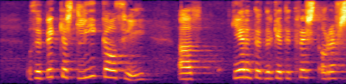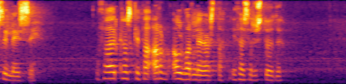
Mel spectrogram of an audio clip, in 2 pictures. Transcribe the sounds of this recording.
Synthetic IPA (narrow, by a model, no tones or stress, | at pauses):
ɔɣθœɥpɪcːast̪liːkaːwθvi | aðcɛːɾɪnt̪ʏt̪nɪɾ̥cɛːt̪ɪt̪ʰɾejst̪awrɛfsɪlejsɪ̰ | ɔɣθaðɛɾ̥kʰanscɪθaðʔaɾa̰lvaɾlɛɣast̪aiθɛsːaɾɪst̪œːðʏ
